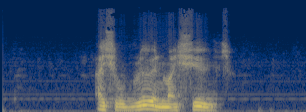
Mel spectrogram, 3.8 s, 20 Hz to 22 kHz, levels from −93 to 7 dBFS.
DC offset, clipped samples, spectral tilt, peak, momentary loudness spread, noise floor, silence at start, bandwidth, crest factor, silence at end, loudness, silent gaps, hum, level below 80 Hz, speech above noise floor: under 0.1%; under 0.1%; -7 dB/octave; -2 dBFS; 11 LU; -57 dBFS; 1.2 s; 12 kHz; 18 dB; 1 s; -16 LUFS; none; none; -44 dBFS; 41 dB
